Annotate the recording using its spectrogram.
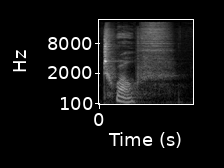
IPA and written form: twelθ (twelfth)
